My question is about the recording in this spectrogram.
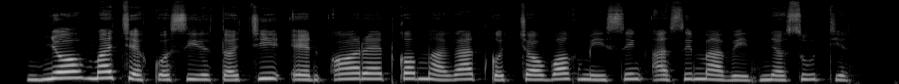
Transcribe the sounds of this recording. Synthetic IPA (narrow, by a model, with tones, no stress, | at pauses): ɲo˦ma˦t͡ʃe˨ko˨si˨ɾt̪a˨t͡ʃi˦e˨nɔ˦ɾɛ˦t̪kɔ˦ma˨ɣa˦t̪̚ko˨t͡ʃɔ˦bɔ˦kmi˨sɪ˦ŋa˨sɪ˦ma˨bi˨t̪̚ɲa˨su˦t̪je˨t̪̚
